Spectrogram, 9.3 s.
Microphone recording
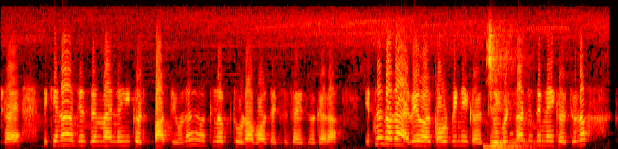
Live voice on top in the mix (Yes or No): Yes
